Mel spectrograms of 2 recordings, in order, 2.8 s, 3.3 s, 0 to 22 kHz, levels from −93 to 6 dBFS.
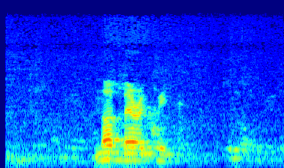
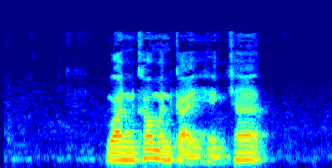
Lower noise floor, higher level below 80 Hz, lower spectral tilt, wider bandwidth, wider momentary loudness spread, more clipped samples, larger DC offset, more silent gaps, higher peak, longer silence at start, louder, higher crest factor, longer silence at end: second, -50 dBFS vs -66 dBFS; about the same, -64 dBFS vs -64 dBFS; second, -6 dB/octave vs -7.5 dB/octave; first, 16 kHz vs 11.5 kHz; first, 24 LU vs 10 LU; neither; neither; neither; about the same, -4 dBFS vs -6 dBFS; second, 0.2 s vs 1.05 s; about the same, -22 LUFS vs -23 LUFS; about the same, 22 dB vs 20 dB; second, 0.35 s vs 0.65 s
